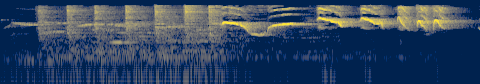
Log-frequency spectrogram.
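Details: Oriental magpie-robin, called kacer, singing a lure song for fast ngerol training: an opening of scratchy repeated notes, then a swooping slurred whistle and a fast series of bright chirps.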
